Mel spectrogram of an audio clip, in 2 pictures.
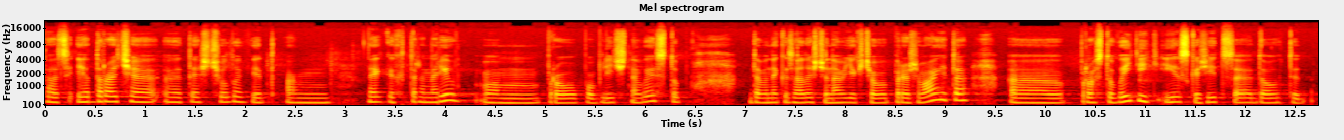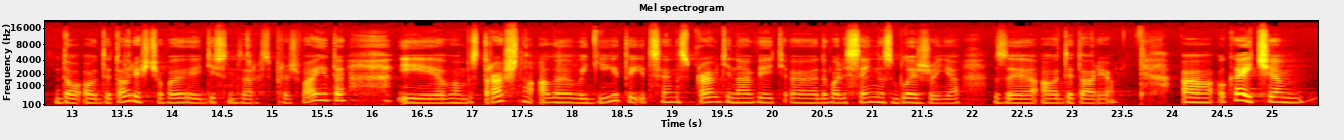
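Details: Adult woman speaking Ukrainian; normal speech.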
